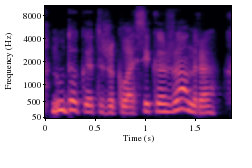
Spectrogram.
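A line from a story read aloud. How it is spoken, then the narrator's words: Wry snort. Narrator (Russian): хмыкнул Кирьянов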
